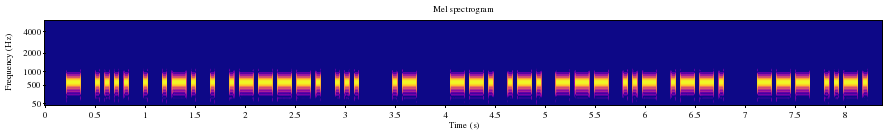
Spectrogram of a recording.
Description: Morse code, heard as a keyed tone, about 25 wpm, 600 Hz. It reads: THERE'S A GROUP OF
